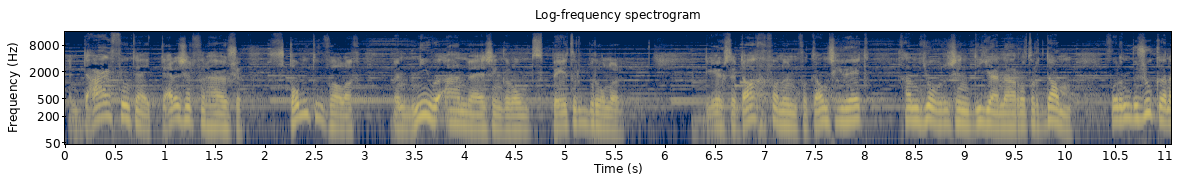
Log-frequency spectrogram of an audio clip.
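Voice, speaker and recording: A man's voice: mid-range voice, expressive, normal speed. A man reading a scripted recap as narrator of a radio soap serial. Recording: music behind the voice. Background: music.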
